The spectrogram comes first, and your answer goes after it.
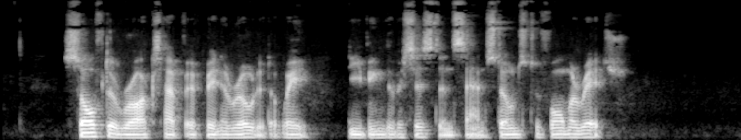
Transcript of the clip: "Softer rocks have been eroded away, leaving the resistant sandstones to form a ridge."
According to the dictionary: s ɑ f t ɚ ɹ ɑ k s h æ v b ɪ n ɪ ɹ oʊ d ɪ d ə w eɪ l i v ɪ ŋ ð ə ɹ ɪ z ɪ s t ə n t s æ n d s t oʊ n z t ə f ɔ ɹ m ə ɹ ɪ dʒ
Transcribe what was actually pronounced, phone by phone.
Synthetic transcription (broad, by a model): s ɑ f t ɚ ɹ ɑ k s h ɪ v b ɪ n ɪ ɹ oʊ d ɪ d ə w eɪ l i v ɪ ŋ ð ə ɹ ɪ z ɪ s t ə n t s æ n s t oʊ n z t ə f ɔ ɹ m ə ɹ ɪ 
